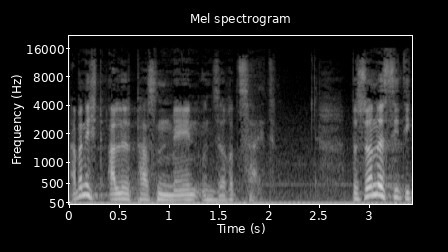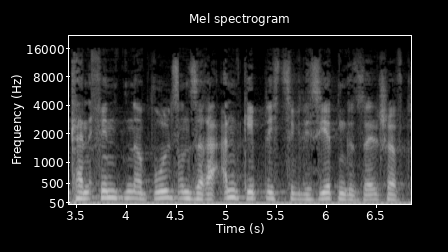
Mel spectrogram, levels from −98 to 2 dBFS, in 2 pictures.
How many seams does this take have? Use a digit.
3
